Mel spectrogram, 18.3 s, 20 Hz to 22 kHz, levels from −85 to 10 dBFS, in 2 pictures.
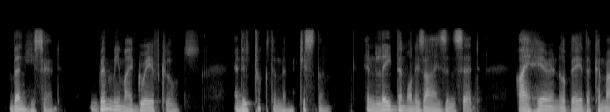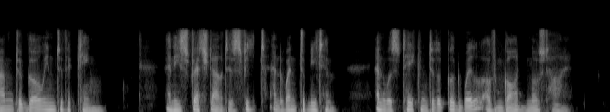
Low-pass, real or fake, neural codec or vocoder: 7.2 kHz; fake; codec, 16 kHz, 1 kbps, X-Codec, HuBERT features, trained on balanced general audio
